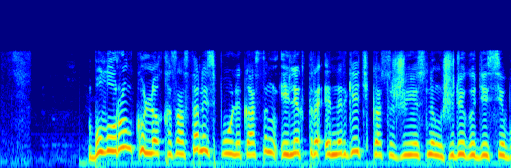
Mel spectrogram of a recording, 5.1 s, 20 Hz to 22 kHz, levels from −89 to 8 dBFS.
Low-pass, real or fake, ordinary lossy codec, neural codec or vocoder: 7.2 kHz; real; none; none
